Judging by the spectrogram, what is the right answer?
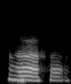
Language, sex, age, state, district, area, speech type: Kannada, female, 18-30, Karnataka, Uttara Kannada, rural, conversation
